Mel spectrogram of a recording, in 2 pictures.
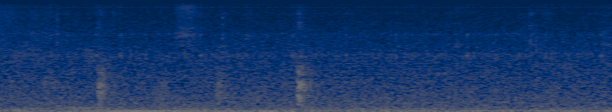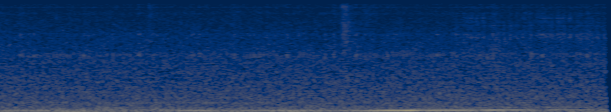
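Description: Clothing rustles softly as hands move close by.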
